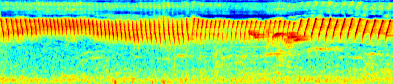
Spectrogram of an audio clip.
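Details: Canary song intended for training other canaries to sing and roll: a continuous high, rapid trilled roll, fast pulses in steady sequence, changing tempo about two-thirds through.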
